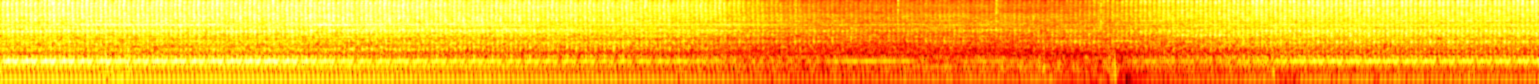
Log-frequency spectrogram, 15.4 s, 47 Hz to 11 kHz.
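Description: Mitsubishi Canter's 4D35 four-cylinder diesel engine idling steadily. It grows fainter for a few seconds past the middle, then louder again.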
